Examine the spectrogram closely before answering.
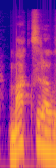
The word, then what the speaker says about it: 막스: 이건 막스라고 써야 되는데, 막스. 발음이 마르크스와 전혀 다르죠.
